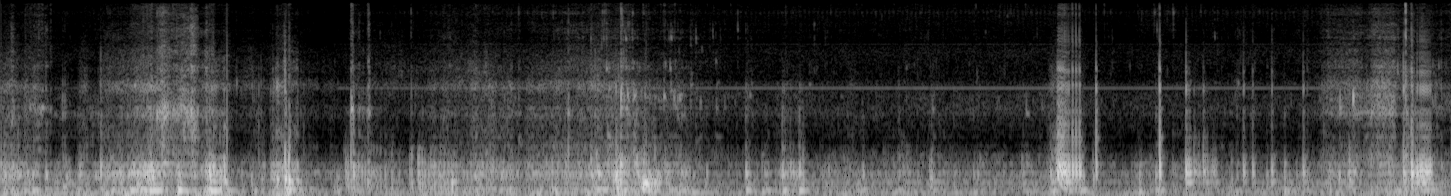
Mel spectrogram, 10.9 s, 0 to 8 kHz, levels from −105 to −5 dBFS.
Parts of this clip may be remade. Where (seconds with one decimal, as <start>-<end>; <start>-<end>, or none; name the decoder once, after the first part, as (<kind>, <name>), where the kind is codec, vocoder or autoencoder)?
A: none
